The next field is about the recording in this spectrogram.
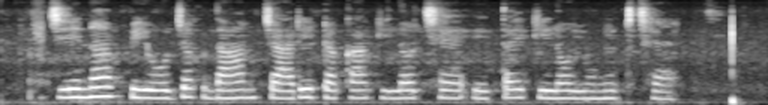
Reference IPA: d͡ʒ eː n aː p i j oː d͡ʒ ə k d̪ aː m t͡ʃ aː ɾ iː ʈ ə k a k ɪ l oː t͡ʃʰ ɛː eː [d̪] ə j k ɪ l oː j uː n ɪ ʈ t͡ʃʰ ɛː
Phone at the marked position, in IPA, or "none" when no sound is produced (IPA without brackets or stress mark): t̪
